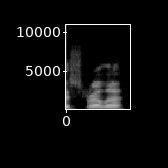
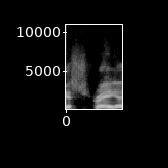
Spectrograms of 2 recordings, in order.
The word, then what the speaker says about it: Estrella: lot of people call it Estrella, but it depends how you pronounce it. So it's actually Estrella. It's supposed to be Estrella, like a star in Spanish, but it's people just call it Estrella.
